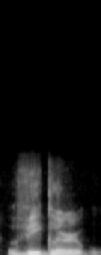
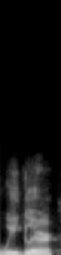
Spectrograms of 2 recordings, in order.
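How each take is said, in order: First: The name is said with a German pronunciation. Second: The name is said with an anglicized pronunciation. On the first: The speaker calls it right. "with its German uh, pronunciation" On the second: The speaker calls it wrong. "as opposed to"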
